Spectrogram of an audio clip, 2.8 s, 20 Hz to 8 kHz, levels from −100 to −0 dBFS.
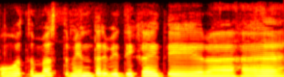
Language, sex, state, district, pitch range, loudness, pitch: Rajasthani, female, Rajasthan, Churu, 195-200 Hz, -14 LUFS, 195 Hz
